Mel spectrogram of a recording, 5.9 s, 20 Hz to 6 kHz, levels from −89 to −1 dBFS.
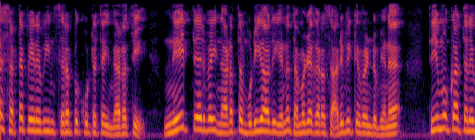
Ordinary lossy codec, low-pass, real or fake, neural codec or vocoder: none; 5.4 kHz; fake; codec, 16 kHz, 8 kbps, FunCodec, trained on LibriTTS, 25 frames a second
